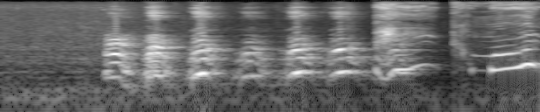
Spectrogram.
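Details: Female husky Ankita, nearly a year old, talks back to her owner during a heated argument. She gives a quick run of six pulsing, yowling syllables, then a drawn-out whine that rises at the end. The room is otherwise quiet.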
